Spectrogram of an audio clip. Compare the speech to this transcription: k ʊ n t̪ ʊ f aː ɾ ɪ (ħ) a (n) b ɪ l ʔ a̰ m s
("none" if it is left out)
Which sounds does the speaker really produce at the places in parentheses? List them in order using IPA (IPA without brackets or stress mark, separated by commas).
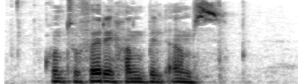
ħ, n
